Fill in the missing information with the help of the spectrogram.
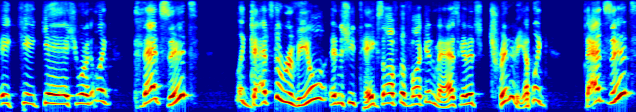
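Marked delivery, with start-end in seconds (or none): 0.0-1.5 put-on very strong New York accent. Retelling what a masked girl said on the mic, Trinity's very New York accent. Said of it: "with her very New York accent".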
